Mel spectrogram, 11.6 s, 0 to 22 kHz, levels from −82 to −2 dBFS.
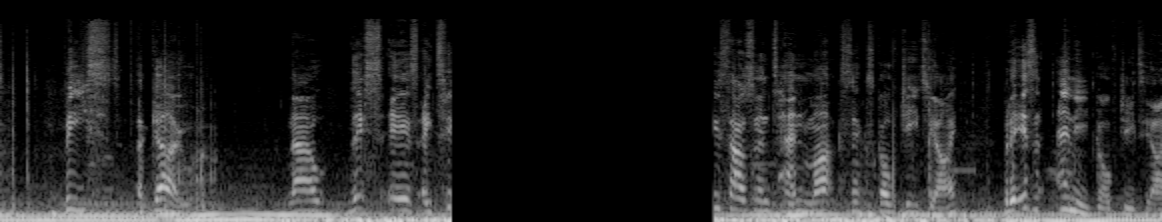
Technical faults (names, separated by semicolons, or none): rebuffering stall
